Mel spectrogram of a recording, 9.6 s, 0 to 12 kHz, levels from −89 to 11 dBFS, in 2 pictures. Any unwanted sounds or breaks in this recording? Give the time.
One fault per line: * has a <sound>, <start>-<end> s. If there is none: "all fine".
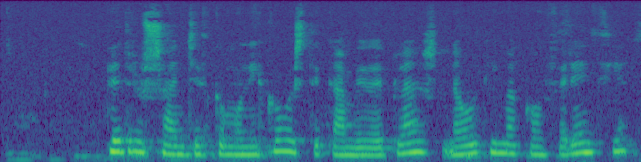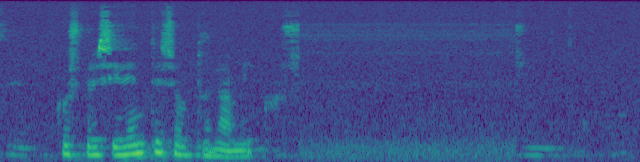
all fine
